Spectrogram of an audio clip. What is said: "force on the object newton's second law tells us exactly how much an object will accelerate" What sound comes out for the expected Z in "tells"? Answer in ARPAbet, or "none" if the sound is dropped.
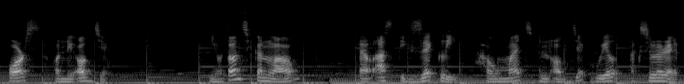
none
